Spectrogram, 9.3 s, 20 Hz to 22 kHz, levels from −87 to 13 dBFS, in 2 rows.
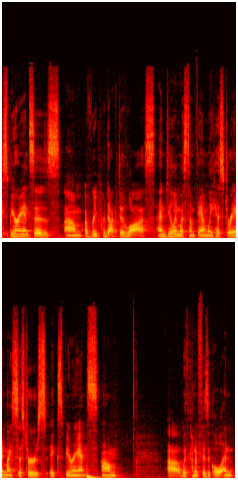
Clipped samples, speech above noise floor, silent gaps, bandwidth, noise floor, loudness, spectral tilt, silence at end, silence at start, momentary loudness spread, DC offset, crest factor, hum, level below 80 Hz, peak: under 0.1%; 31 dB; none; 16.5 kHz; -54 dBFS; -23 LUFS; -4 dB/octave; 0 s; 0 s; 5 LU; under 0.1%; 20 dB; none; -66 dBFS; -4 dBFS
